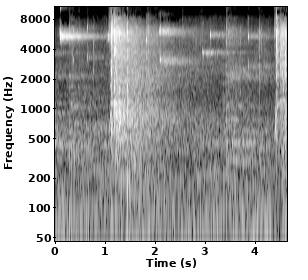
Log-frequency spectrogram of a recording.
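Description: Badminton racket strikes on the shuttlecock during a rally, a sharp crack about a second in that echoes through the hall and another near the end. Short high squeaks of shoes on the court come between the hits.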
